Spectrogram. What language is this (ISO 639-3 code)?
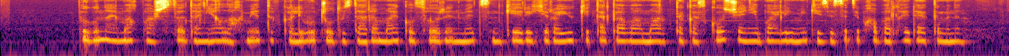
kaz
